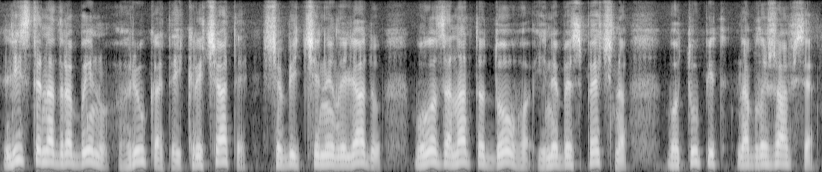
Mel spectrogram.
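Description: A man narrating a story as an audiobook reader, steady and tense. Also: fairly high pitch, normal speed, no room sound, studio quality. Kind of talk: scripted narration.

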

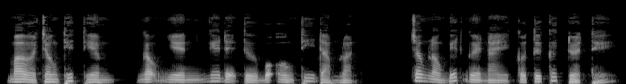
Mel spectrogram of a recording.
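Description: A man narrating a fantasy novel as a steady, even audiobook reading. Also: lowish voice, dry recording, clean studio sound.

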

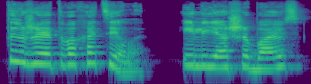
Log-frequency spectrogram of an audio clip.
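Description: A woman's voice: high voice, quick pace, pitched above the performer's own voice, close to an everyday voice. A woman voicing a sly, smug fairy woman who talks in a mocking, self-assured way.

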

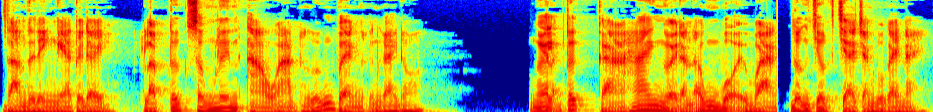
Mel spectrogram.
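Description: A man narrating an audiobook drama in a steady, dramatic way. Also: a bass voice, fairly quick. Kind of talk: scripted story narration.

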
